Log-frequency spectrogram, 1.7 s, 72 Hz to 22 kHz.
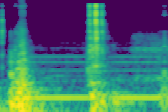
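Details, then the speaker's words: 1999-2004 Honda Odyssey sliding door, triggered by remote: a short motor buzz with clicks inside the door as the release actuator pulls the lock release cable, which is normal operation; no noise here means the motor is bad. "If you're not hearing this noise in this location, this motor is bad."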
